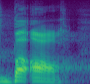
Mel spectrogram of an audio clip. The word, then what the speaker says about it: Baal: So David went to Baal. Actually, the correct pronunciation of that word is Baal. But it sounds like you're stuttering when you say it.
